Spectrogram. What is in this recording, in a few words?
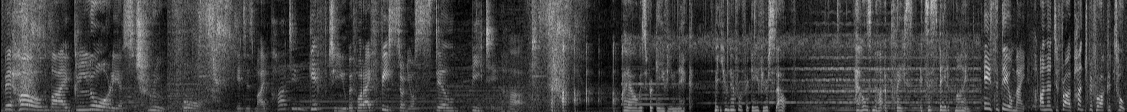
animation women video game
